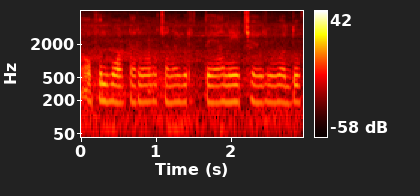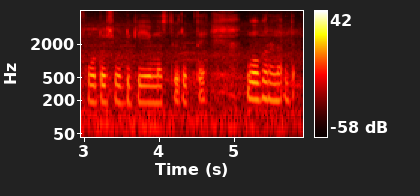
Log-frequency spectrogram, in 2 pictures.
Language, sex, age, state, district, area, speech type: Kannada, female, 18-30, Karnataka, Bangalore Urban, rural, spontaneous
